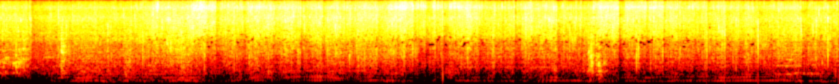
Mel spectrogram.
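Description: Sliced bitter gourd and onions with green chillies frying in oil in a karahi: a steady sizzle, with the soft scrape of a silicone spatula stirring them through.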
